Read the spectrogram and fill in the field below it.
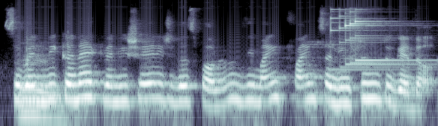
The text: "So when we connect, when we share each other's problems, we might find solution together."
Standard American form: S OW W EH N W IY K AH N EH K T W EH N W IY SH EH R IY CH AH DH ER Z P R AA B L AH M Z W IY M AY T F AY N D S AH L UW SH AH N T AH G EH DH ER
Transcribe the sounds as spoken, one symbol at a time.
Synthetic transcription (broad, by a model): S OW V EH N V IY K AH N EH K T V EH N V IY SH EH R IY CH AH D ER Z P R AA B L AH M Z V IY M AY T F AY N D S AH L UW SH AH N T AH G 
